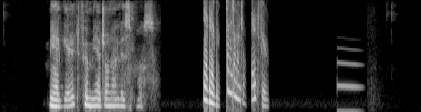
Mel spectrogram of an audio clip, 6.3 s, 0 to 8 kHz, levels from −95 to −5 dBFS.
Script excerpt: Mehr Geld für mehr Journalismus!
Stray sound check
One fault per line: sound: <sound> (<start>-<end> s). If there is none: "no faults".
sound: chirp (3.1-4.0 s)
sound: chirp (5.1-5.5 s)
